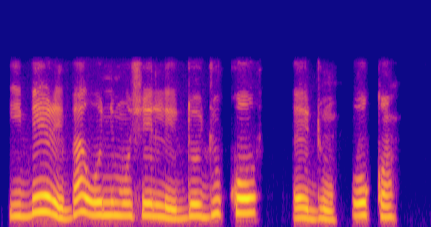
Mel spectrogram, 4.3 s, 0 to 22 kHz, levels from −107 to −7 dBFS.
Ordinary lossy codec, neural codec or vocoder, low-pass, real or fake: Opus, 32 kbps; none; 7.2 kHz; real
